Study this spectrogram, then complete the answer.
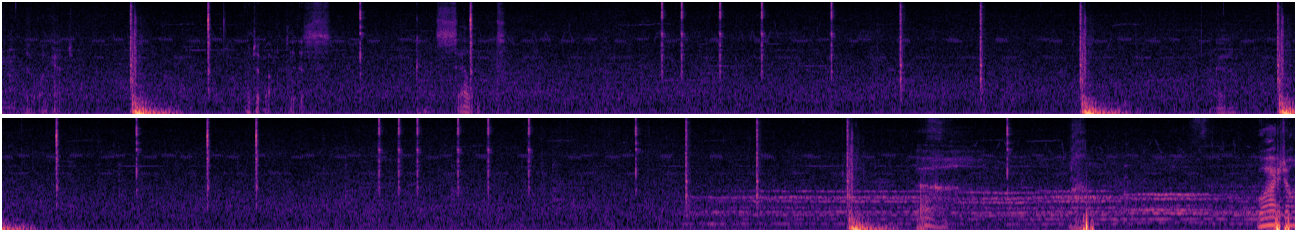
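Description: Short game menu clicks tick now and then.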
